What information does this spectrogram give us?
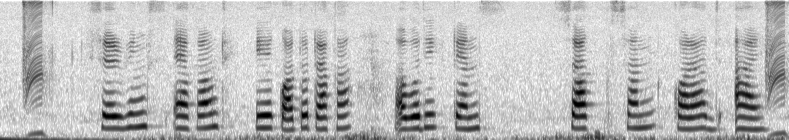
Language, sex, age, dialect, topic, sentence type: Bengali, female, 25-30, Rajbangshi, banking, question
